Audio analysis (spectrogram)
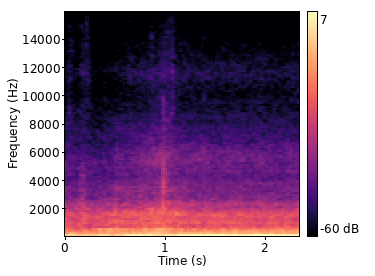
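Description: An old Mahindra Scorpio's engine running after a shift into third gear, a close, steady low hum that grows slightly heavier after a brief change at the shift.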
